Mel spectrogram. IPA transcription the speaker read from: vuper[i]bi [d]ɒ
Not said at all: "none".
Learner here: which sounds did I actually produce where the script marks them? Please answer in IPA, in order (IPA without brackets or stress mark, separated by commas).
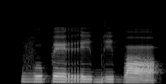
i, b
